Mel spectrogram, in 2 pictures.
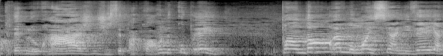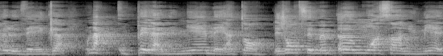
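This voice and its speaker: A woman, chatting and teasing her viewers on a phone live stream from a dark house. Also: mid-range voice, echoey room. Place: house with the power cut.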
